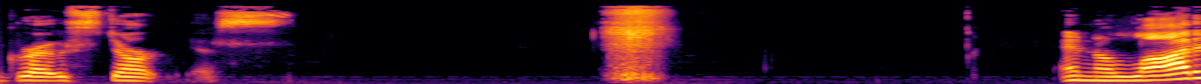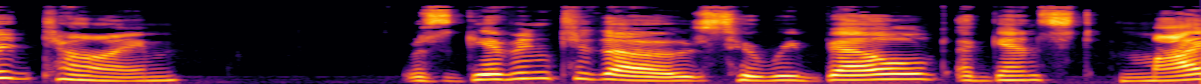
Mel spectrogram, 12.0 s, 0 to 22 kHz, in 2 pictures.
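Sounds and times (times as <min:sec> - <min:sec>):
sharp breath: 0:03.0 - 0:03.4.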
